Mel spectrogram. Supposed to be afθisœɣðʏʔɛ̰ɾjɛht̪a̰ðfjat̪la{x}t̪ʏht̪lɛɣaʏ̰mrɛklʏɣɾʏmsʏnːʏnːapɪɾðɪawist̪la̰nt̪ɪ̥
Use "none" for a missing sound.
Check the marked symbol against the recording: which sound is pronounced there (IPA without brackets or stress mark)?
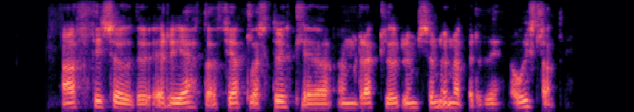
s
